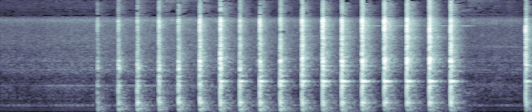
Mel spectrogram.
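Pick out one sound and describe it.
A hammer taps rapidly and steadily on a metal housing, ringing briefly with each blow.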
